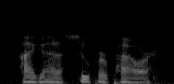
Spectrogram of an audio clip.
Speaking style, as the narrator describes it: took a deep breath, lowered his voice, and said

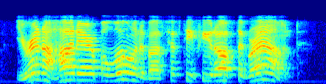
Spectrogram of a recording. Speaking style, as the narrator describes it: the person yells up

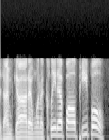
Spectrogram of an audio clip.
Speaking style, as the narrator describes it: he had shouted and ranted

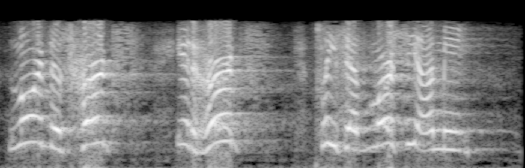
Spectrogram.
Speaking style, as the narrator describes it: Luis cried louder and shouted

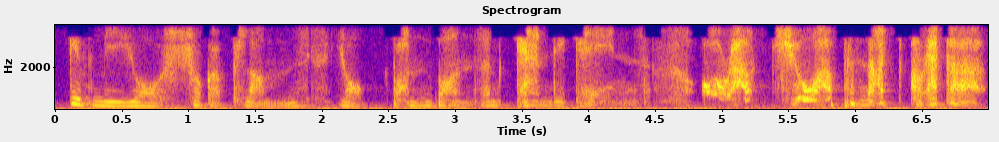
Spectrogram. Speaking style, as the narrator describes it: he hissed

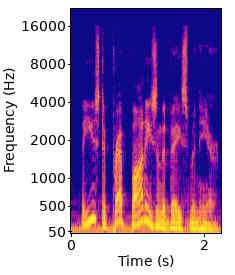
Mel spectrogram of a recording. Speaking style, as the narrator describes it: immediately turned to Michael and blurted out

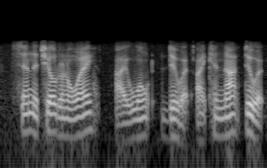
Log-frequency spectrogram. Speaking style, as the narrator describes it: Mean responded firmly

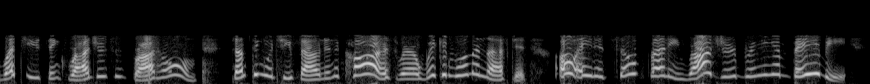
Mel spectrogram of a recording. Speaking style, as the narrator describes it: he exclaimed

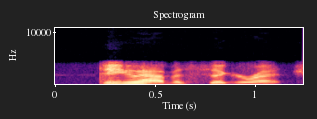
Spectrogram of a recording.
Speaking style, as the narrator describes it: anxiously asked

